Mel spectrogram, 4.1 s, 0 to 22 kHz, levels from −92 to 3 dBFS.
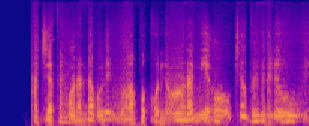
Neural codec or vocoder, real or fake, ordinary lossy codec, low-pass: codec, 44.1 kHz, 0.9 kbps, DAC; fake; none; none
